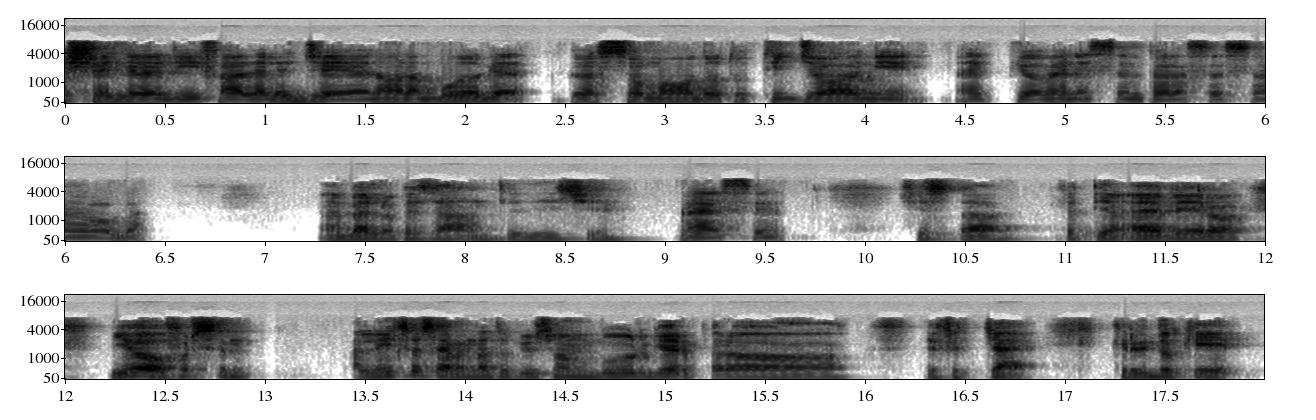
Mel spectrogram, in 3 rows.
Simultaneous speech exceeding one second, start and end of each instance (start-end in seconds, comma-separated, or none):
none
